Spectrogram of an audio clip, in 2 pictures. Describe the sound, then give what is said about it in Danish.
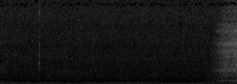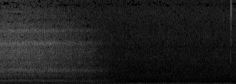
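A single long, continuous inhalation through the nose during a guided breathing exercise, a soft, steady rush of air lasting about a second and a half, against a quiet background with no talking. “Så nu trækker du vejret ind igennem næsen i en lang, sammenhængende indånding, uden at du forserer noget, men at du måske gør indåndingen lidt længere, end du er vant til.”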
